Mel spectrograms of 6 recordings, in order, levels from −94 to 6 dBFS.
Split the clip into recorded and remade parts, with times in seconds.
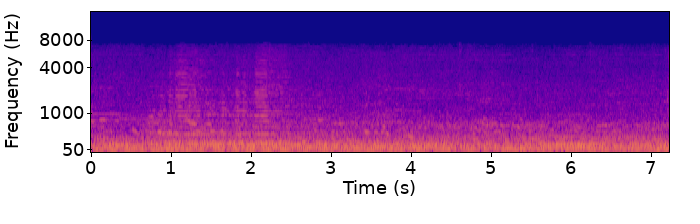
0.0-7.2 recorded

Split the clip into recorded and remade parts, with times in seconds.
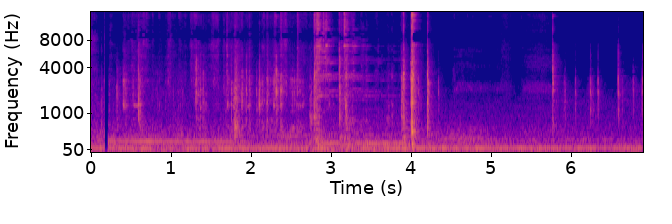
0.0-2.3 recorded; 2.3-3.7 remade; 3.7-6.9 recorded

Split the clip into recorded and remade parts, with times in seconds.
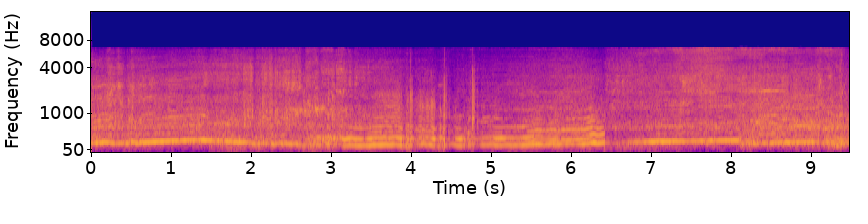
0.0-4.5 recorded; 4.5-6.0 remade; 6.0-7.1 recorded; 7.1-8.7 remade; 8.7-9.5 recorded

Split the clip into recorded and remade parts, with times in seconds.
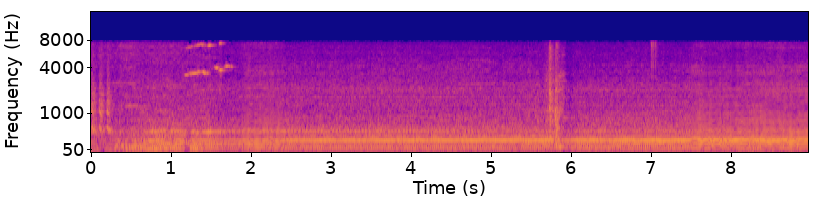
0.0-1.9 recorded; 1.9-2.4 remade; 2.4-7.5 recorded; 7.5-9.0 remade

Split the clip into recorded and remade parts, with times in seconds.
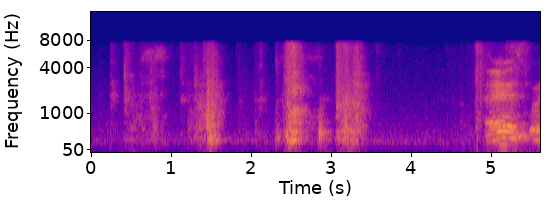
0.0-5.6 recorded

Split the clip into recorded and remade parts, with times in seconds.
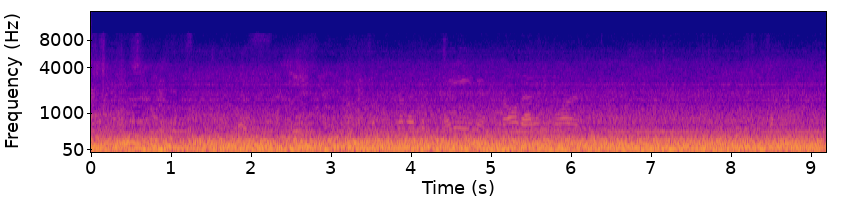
0.0-0.4 recorded; 0.4-1.2 remade; 1.2-2.3 recorded; 2.3-3.5 remade; 3.5-9.2 recorded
